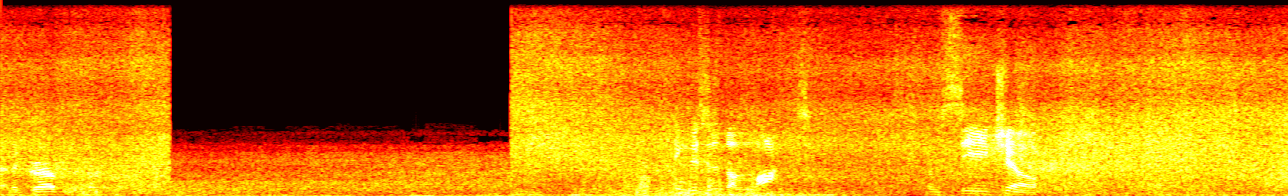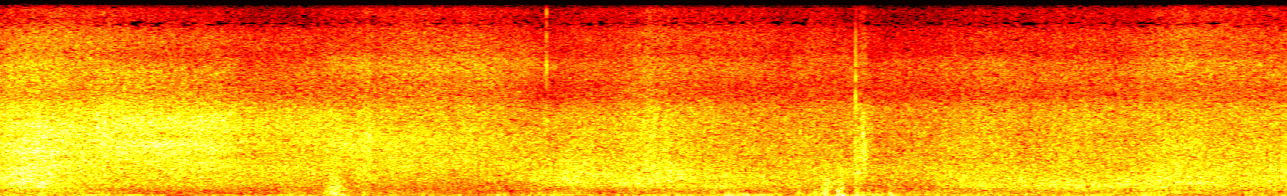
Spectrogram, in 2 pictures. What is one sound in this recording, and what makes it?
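Wind blows across an open shore.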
